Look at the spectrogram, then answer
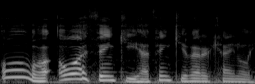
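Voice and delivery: put-on Irish accent, trilled lilt. Thanking someone who says his accent attempt wasn't awful, in an irish accent with a lilt. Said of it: "can we stop?".

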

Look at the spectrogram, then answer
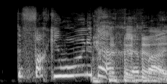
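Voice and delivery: loud, very high, sing-song put-on Australian accent. Retelling what a man told him about his worry, imitating an Australian accent. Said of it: "he's Australian, it's quite funny".

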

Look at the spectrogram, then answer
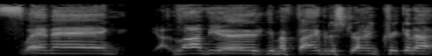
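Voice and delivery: very high yell, screaming shout, carrying far. Retelling a fan in a Kiwi shirt in a pub: imitating someone screaming. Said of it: "just screams across the pub".

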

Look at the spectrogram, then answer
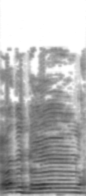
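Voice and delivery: very high, frantic, shrill, very loud scream. Telling of a young goat waking up left behind by its herd: imitating a screaming goat. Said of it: "freaks out and starts screaming".

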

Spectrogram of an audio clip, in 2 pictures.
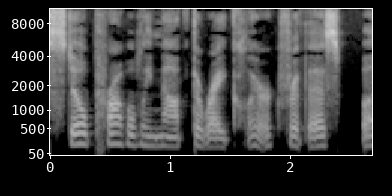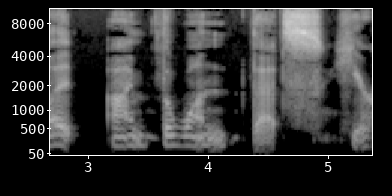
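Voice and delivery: very quiet, low muttering under the breath. Voicing a cleric character after the room goes dark, muttering to herself. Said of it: "Jill kind of mutters to herself".

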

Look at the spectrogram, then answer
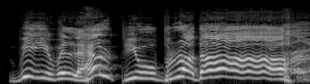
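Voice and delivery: high, calling-out creature voice. A game narrator voices a yellow-painted creature calling out to the player, booming voice. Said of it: "in a booming voice calls out".

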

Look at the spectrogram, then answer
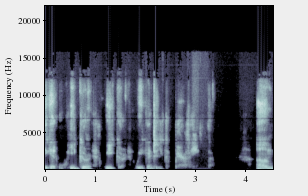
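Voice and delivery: voice dwindling away until barely audible. Acting out voices growing weaker, voice fading to barely audible. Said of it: "Sorry to do some method acting there".

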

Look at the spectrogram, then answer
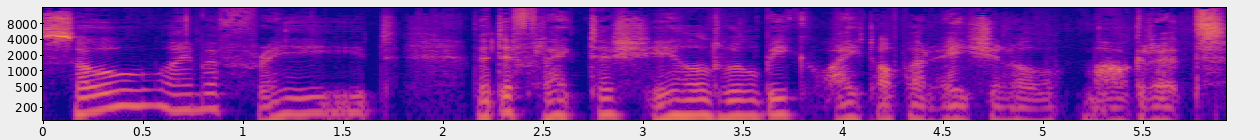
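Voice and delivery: put-on slight Scottish accent, derisive and sneeringly polite tone. Quoting the Emperor with mocking politeness: Emperor with slight Scottish accent. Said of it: "he has the slight Scottish accent, like Victor Meldrew".

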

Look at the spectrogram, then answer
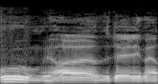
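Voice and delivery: play-acted big, grand, booming voice. Picturing the Daily Mail as the Wizard of Oz man, booming Daily Mail voice. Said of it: "that's got a big booming voice".

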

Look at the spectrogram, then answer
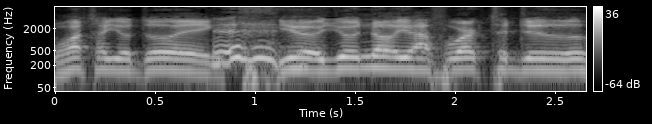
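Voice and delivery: put-on poodle voice with a French accent. Retelling an episode scene where the poodle shows up: poodle with a french accent. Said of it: "the French poodle shows up with a French accent".

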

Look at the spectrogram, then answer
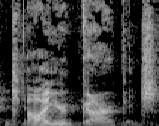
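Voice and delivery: jaded, cynical, cutting tone. Acting out a hypothetical attack line against people: cynical.

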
